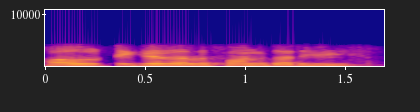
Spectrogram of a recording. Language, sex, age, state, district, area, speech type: Odia, female, 18-30, Odisha, Nabarangpur, urban, conversation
